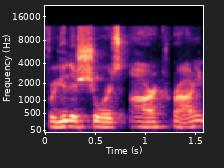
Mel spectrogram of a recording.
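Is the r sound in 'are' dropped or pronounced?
pronounced. The r in 'are' is pronounced, American style. The speaker calls it wrong.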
